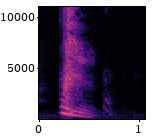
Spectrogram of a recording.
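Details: Nine-day-old newborn baby: one brief, high-pitched sneeze with a falling squeak, followed by a soft breath; a normal infant sneeze.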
